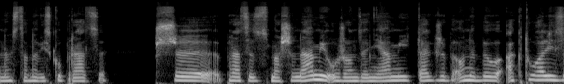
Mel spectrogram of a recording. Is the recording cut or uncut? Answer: uncut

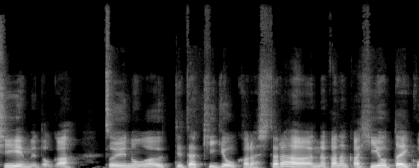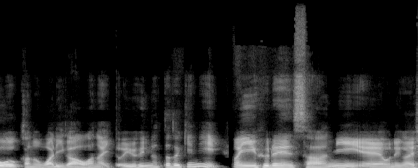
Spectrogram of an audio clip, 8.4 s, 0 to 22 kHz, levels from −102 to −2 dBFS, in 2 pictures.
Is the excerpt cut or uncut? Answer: cut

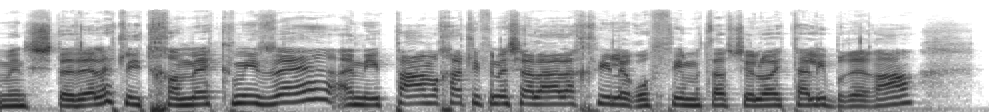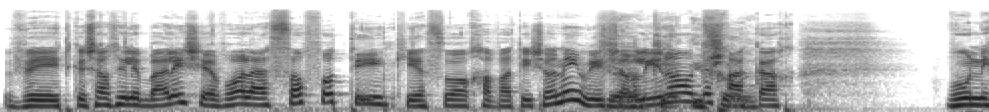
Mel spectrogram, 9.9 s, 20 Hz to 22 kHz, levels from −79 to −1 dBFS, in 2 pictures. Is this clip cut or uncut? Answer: cut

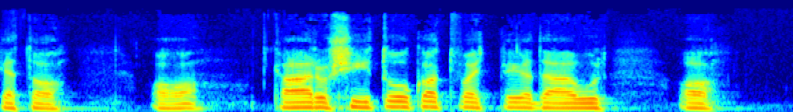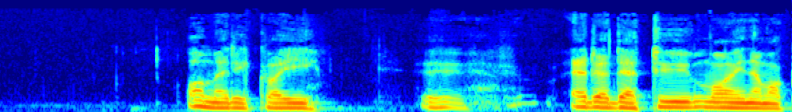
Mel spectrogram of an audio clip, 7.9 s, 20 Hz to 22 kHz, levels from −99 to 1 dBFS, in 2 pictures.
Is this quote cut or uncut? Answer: uncut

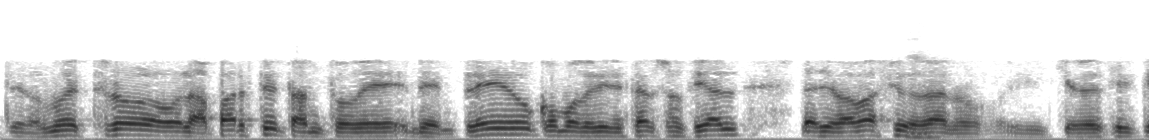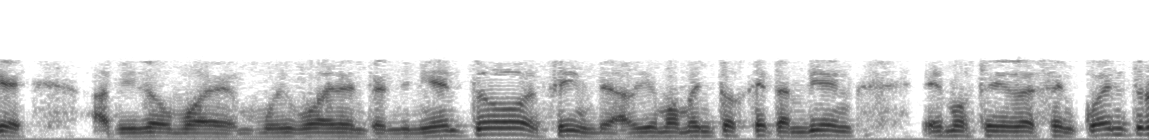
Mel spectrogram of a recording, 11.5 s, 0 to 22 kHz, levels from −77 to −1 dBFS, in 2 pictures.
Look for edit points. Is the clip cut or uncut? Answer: uncut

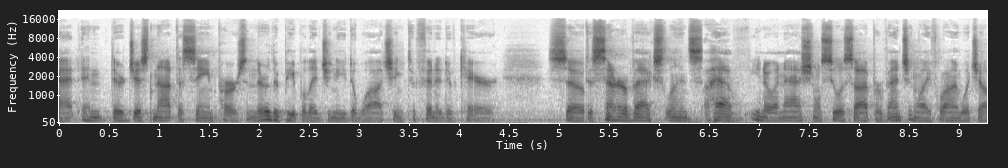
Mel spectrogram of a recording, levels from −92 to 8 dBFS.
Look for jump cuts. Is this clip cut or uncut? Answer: cut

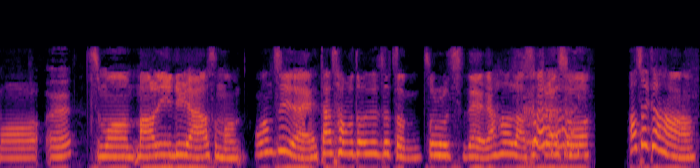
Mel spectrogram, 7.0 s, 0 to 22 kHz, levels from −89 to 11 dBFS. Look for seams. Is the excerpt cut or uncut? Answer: cut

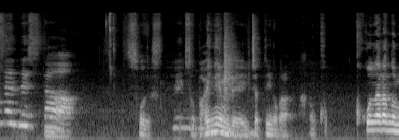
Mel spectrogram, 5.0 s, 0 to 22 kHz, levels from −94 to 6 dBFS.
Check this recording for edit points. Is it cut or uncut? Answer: uncut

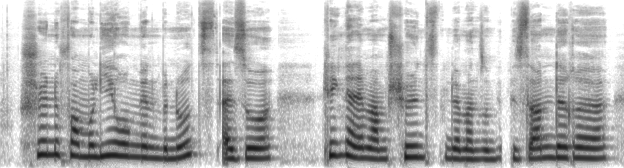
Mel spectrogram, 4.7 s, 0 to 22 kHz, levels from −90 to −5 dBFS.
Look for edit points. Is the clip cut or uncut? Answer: cut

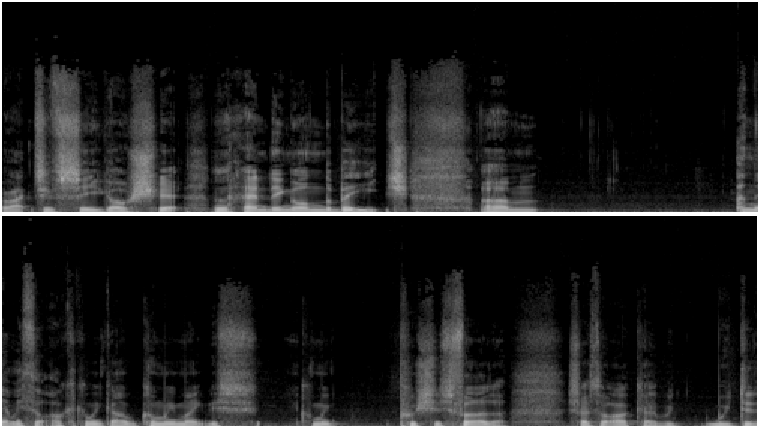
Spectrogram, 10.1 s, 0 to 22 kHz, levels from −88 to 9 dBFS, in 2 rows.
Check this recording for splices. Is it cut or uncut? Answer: cut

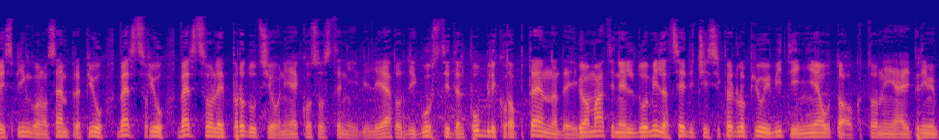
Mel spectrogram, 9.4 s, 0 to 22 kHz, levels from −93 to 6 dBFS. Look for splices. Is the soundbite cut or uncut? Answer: cut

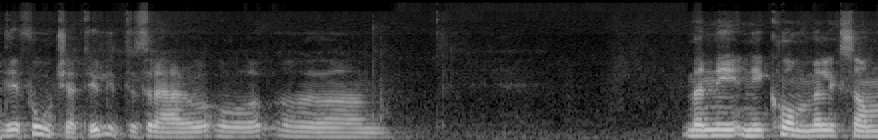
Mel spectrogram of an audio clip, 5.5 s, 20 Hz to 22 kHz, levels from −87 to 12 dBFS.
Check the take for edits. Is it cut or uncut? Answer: uncut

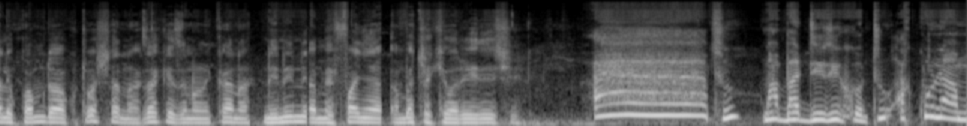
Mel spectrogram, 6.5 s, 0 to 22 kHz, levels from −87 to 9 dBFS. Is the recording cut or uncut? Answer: cut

